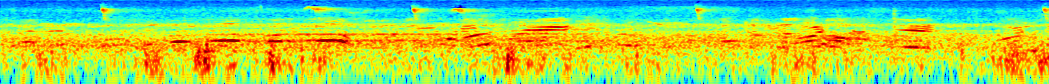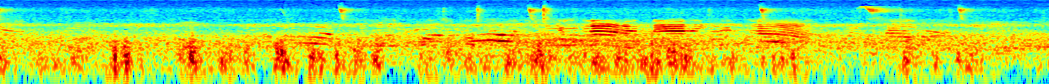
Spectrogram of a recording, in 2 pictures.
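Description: Young women shout to each other across an open field in the distance.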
